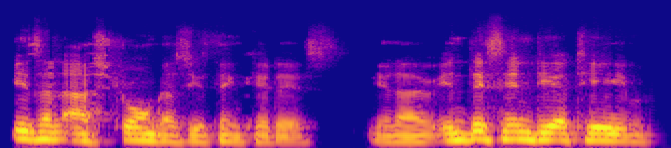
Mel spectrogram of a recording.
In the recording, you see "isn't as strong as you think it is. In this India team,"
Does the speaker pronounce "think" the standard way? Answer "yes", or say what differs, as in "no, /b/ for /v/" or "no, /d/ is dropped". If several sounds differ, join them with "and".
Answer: yes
